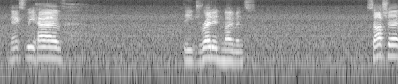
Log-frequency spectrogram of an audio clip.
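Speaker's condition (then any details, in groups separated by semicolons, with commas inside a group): No condition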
